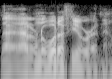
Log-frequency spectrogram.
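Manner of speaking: low, creepy, empty deadpan, sounding dazed. Retelling a post-match interview answer, imitating Seth's creepy deadpan. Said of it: "this really just creepy, almost deadpan, like he was stunned".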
